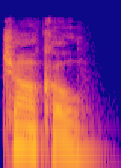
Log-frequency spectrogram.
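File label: "charcoal", British English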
